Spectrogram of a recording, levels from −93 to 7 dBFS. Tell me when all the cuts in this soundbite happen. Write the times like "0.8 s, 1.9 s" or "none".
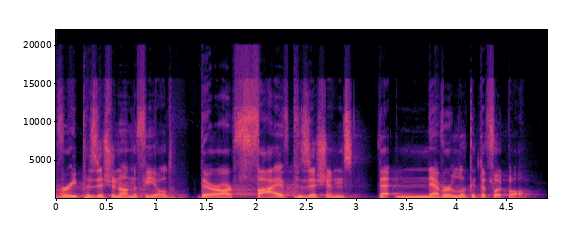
1.3 s

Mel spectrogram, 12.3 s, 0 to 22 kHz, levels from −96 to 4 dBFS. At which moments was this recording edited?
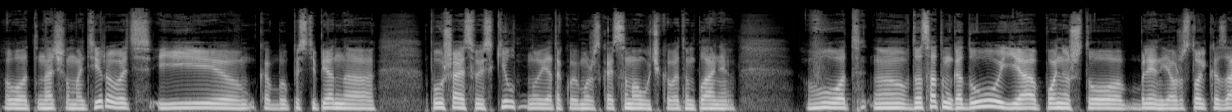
5.2 s

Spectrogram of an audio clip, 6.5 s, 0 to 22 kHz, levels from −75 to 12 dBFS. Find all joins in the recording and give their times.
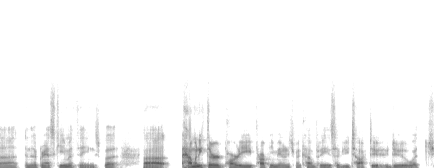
2.1 s

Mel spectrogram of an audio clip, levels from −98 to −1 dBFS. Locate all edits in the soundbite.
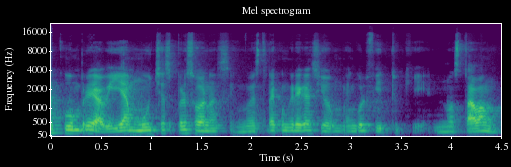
none

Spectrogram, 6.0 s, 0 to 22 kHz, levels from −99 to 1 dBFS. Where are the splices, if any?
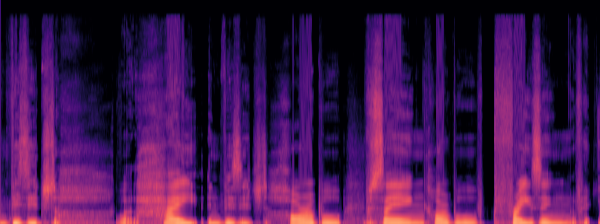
1.2 s, 3.6 s

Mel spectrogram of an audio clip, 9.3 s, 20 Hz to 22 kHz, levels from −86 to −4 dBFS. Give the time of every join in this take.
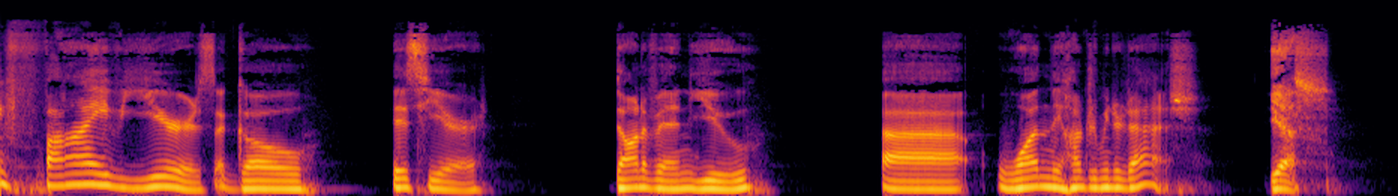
none

